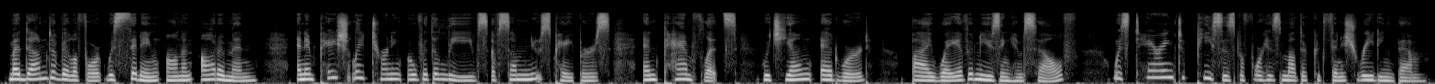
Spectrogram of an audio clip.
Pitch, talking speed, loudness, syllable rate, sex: 210 Hz, 160 wpm, -20 LUFS, 5.3 syllables/s, female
